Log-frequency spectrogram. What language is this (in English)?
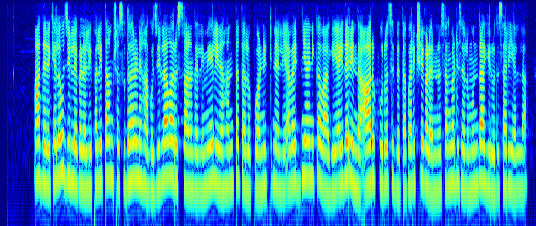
Kannada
